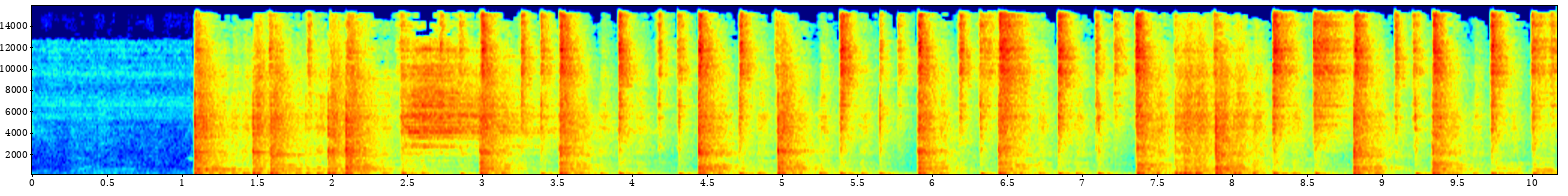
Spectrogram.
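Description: After about a second of near silence, a jazz quartet of violin, electric guitar, keyboard and drum kit starts together abruptly, launching into a tune in 11/8 time. The drum kit is prominent, with regular kick-drum hits, snare and cymbals.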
